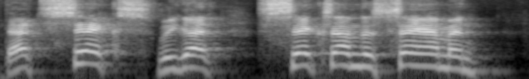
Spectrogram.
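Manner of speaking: high, slow waiter voice; lightly voiced ship waiter; crew member voice. Crew member quoted at sea.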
